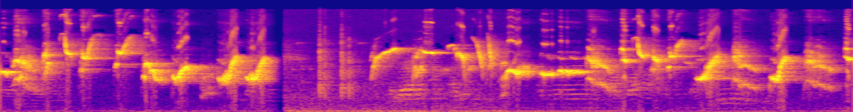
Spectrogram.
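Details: A White-rumped shama sings a rich, varied run of loud whistled phrases, swooping notes rising and falling in quick sequence with a brief pause midway; song used to provoke other shamas into answering.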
